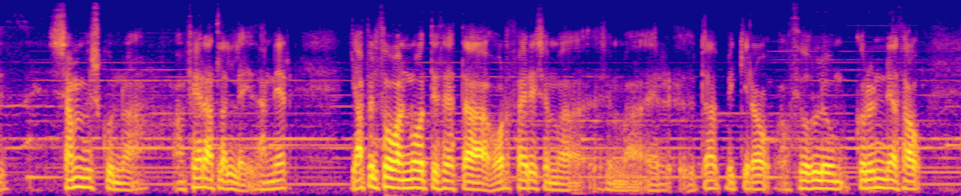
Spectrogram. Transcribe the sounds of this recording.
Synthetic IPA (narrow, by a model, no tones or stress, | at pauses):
ð | samvɪskʏna̰ | hanfɛːɾat̪laleːjðhanːɛɾ̥ | japɪlθoːwaðnɔːt̪ɪθɛht̪aɔɾðfaːjɾɪsɛma̰sɛ̰ma̰ðɛ̰ɾʏ̰ːt̪apɪcːɪɾa̰wa̰wθjoððɾlœːɣʏmkɾʏnːɪaθaw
